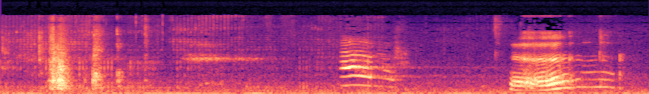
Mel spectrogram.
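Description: A cat in the video game Hogwarts Legacy meows several times, with separate short calls spaced across a few seconds over quiet game ambience.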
